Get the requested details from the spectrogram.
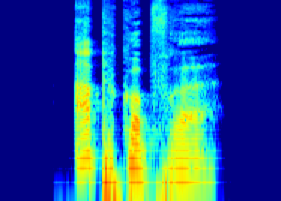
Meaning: inflection of abkupfern: 1. first-person singular dependent present 2. first/third-person singular dependent subjunctive I
- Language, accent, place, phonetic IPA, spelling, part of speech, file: German, Germany, Berlin, [ˈapˌkʊp͡fʁə], abkupfre, verb, De-abkupfre.ogg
